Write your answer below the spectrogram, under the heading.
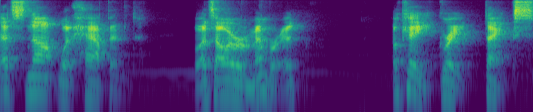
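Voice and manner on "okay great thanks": upset-sounding voice. Answering a father who denies kicking them out: sounding upset. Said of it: "You sound upset".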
